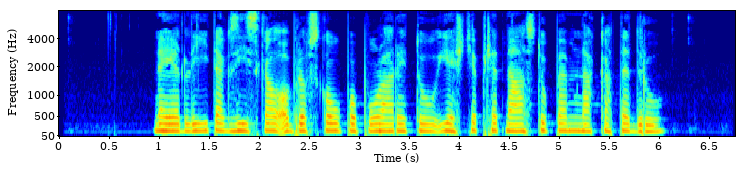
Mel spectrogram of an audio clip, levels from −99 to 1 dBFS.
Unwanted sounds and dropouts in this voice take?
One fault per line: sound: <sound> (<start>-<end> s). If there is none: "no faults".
no faults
